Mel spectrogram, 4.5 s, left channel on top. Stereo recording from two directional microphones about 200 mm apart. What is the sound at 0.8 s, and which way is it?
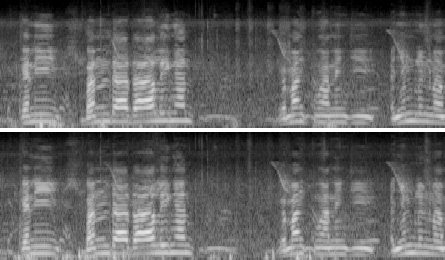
Speech, 30° left (ahead or behind).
